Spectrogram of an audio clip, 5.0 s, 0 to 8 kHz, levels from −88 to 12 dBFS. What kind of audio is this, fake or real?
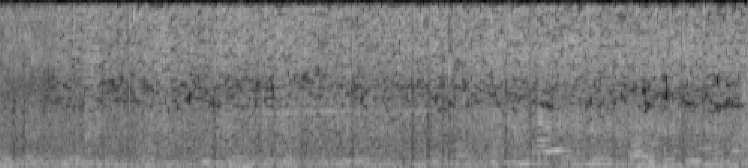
real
